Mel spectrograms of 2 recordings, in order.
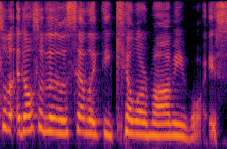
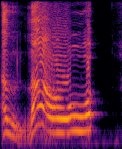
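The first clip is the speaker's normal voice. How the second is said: irritated, annoyed, stretched long, drawn out; 4 semitones higher than usual. Retelling how a movie character sounds saying hello: imitating an annoyed character. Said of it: "now she just sounds annoyed".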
